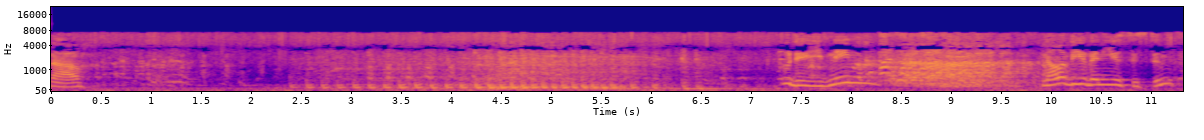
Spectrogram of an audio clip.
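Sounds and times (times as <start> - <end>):
speech: 0.0 - 0.4, 7.3 - 9.2, 9.9 - 11.3
laughter: 0.3 - 10.2
motorcycle engine puttering: 2.2 - 7.4.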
